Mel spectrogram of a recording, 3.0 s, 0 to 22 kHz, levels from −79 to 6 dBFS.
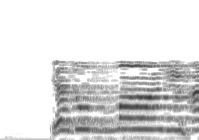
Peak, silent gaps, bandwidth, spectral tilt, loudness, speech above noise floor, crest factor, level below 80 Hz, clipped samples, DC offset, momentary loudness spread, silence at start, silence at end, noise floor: -8 dBFS; none; 3.9 kHz; -5.5 dB/octave; -20 LUFS; 56 dB; 16 dB; -62 dBFS; under 0.1%; under 0.1%; 11 LU; 0.8 s; 0 s; -77 dBFS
